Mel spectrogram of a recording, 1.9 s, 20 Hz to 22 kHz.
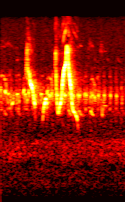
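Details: Golden-billed saltator singing at Esperanza, Argentina, in 2019: a short phrase of loud, clear whistled notes that swoop up and down, with a steady insect hum beneath.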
